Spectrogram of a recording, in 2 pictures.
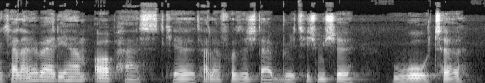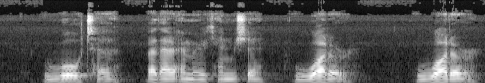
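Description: A man's voice: lowish voice, dark tone. Patient man giving pronunciation feedback. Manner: patient, explanatory, hesitant with many fillers. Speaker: English pronunciation teacher.

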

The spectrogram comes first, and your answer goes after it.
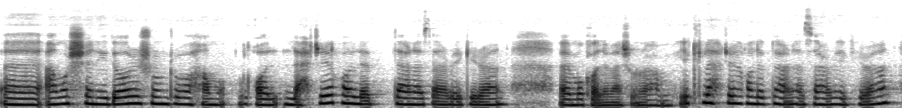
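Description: A woman sharing advice as a language learner, speaking hesitantly with many pauses and fillers, in politely formal phrasing. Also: a little high, fairly even intonation, creaky. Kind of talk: casual spoken advice. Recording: dull lo-fi recording.

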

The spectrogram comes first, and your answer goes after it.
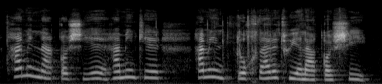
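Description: Woman playing a pleading young male painter, high and bright. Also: slight background noise.

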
